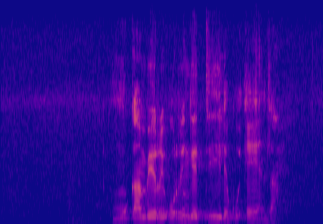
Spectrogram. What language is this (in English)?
Tsonga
